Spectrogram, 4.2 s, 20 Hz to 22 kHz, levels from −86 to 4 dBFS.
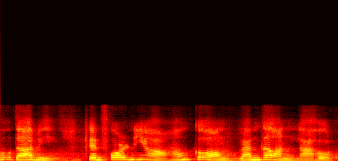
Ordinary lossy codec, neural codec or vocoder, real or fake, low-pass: none; codec, 16 kHz, 0.7 kbps, FocalCodec; fake; none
